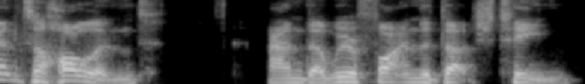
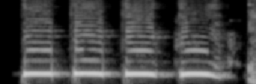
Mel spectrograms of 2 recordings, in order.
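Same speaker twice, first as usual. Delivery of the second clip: high squeaky beeping noise; mock beeping; slower than usual. Teller adding a comic beep noise to the story, high and squeaky. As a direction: squeak out beeps like a toy.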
